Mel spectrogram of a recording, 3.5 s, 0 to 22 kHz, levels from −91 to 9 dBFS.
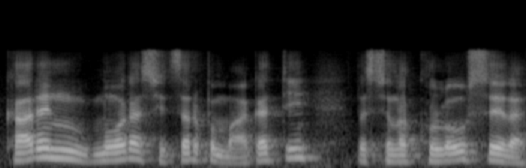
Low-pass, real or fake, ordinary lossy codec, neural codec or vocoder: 7.2 kHz; fake; none; codec, 16 kHz, about 1 kbps, DyCAST, with the encoder's durations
